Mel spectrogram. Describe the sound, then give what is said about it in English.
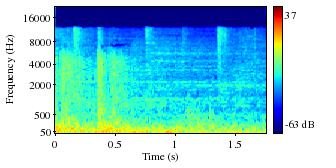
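A loud aircraft sonic boom, a deep rolling rumble with a couple of sharp cracks near the start, sustained for about two seconds with no voices. “But if the aircraft is moving more quickly and the two sonic booms are separated by more than a tenth of a second, we'll hear it as two separate booms.”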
